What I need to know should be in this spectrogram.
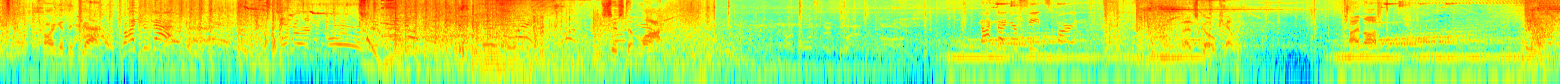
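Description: Gunfire rattles in a video game.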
